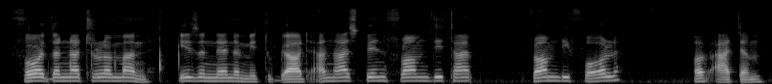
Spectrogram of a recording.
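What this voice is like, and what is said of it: Put-on Jamaican accent. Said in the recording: “I memorized this in like a Jamaican accent”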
